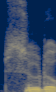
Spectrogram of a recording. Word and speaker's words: pseudo: अब सूडो code, P silent हो जाता है, सूडो कोड, लेकिन लिखना है आपको पीसीडीओ, PSEUDO, पीसीडो कोड, ये याद रट लीजिए इसको।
